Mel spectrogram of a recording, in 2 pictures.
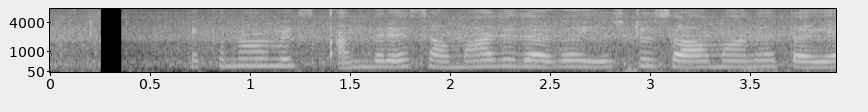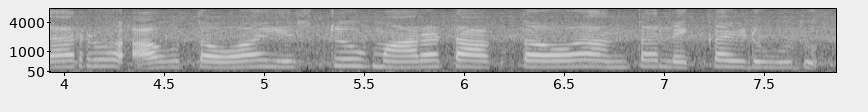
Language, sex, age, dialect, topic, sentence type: Kannada, female, 25-30, Central, banking, statement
